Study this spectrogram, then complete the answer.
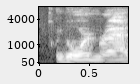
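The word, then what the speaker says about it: Norrin Radd: needs to stay um nor and rad is that how you say his name yes nor it needs to be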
